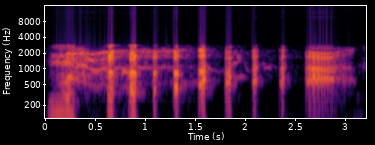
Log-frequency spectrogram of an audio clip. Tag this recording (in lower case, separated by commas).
human voice, laughter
